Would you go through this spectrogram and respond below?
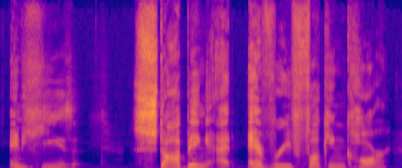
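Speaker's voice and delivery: normal talking voice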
